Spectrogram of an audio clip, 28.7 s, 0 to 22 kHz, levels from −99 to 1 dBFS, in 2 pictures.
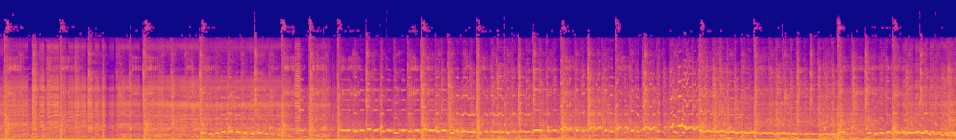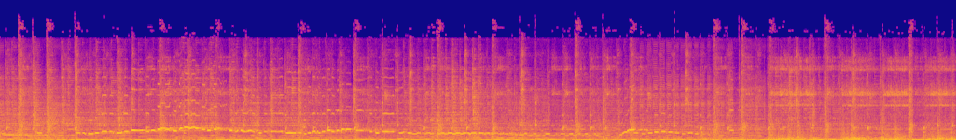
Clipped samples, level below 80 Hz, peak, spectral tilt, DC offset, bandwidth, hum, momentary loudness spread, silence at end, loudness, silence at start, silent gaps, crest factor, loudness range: under 0.1%; -30 dBFS; -2 dBFS; -3.5 dB/octave; under 0.1%; 19 kHz; none; 4 LU; 0 s; -16 LUFS; 0 s; none; 14 dB; 3 LU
